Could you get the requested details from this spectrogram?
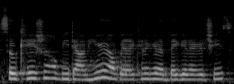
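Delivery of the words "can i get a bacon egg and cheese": words run together, rattled off very fast. Ordering a bacon, egg, and cheese: run together really fast. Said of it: "Like, really fast".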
